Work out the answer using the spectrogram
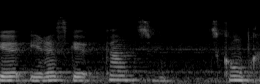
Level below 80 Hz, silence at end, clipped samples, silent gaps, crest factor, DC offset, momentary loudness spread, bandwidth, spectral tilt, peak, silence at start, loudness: -64 dBFS; 0 s; under 0.1%; none; 16 dB; under 0.1%; 14 LU; 9.8 kHz; -6.5 dB/octave; -18 dBFS; 0 s; -35 LUFS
